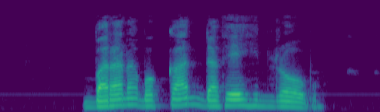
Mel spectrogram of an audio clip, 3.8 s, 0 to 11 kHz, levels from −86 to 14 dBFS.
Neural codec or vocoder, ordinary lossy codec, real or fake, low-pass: none; MP3, 48 kbps; real; 7.2 kHz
